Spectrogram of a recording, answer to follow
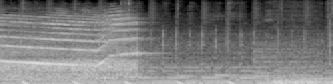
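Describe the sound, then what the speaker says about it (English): A siren sound effect sweeps in loud for about a second with a rising and falling wail, then gives way to a muffled rhythmic thumping background. "Or this siren."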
